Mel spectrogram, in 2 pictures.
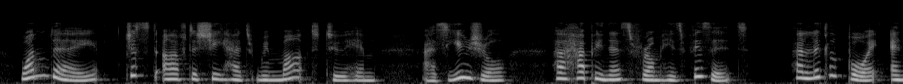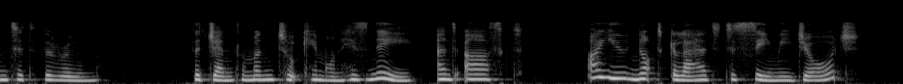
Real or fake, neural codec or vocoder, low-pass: real; none; 7.2 kHz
